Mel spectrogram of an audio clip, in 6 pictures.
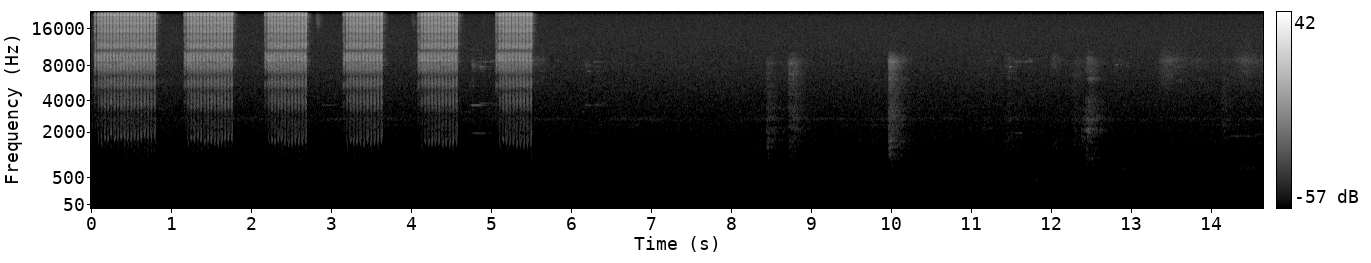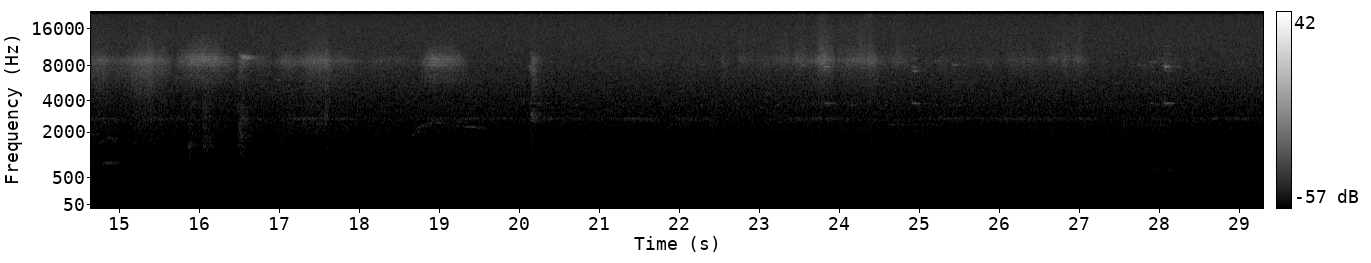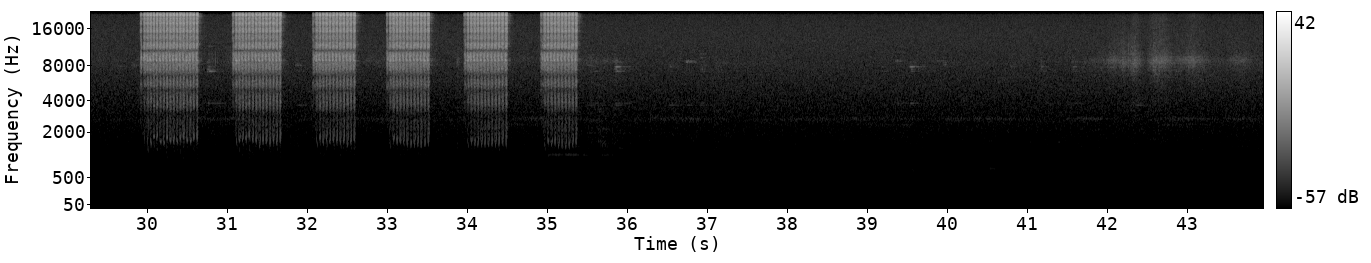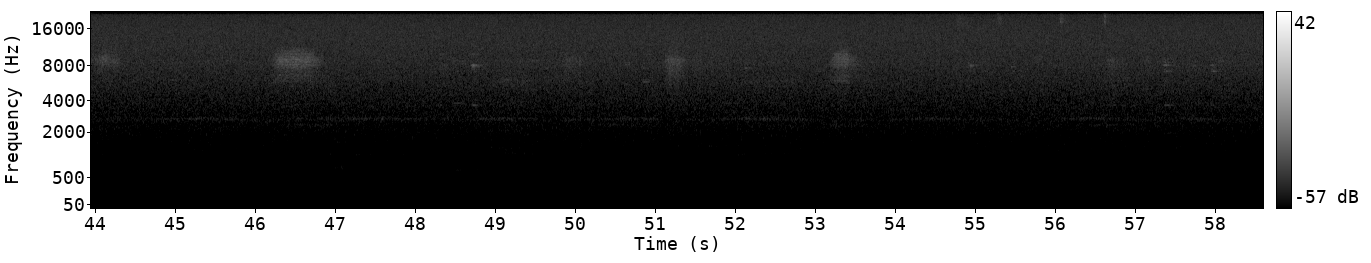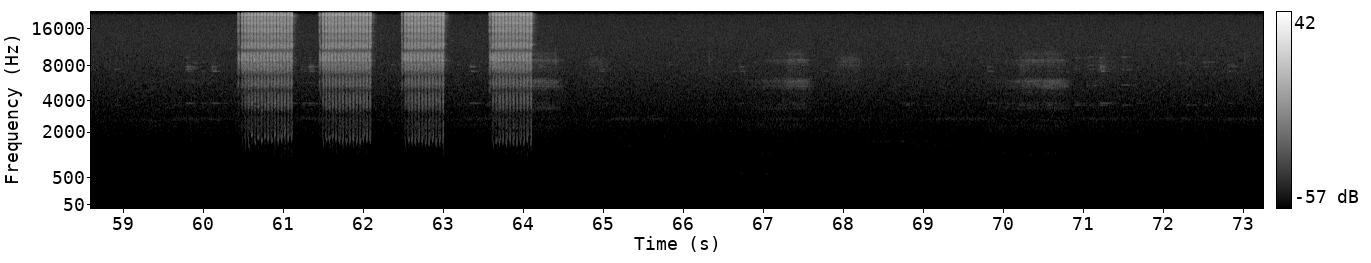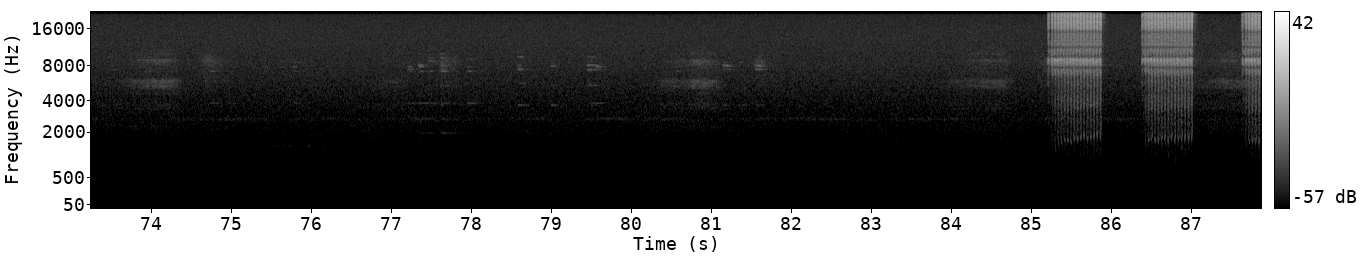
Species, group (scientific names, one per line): Rhacocleis lithoscirtetes
Orthoptera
